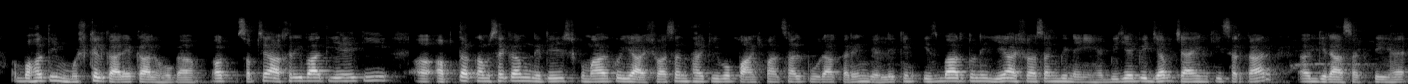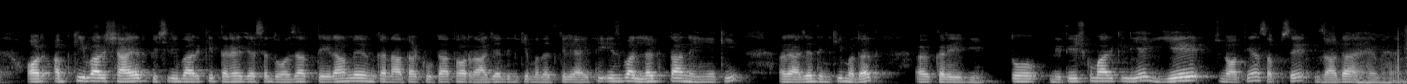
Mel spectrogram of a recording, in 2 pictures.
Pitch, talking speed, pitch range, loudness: 135 Hz, 200 wpm, 120-145 Hz, -21 LUFS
